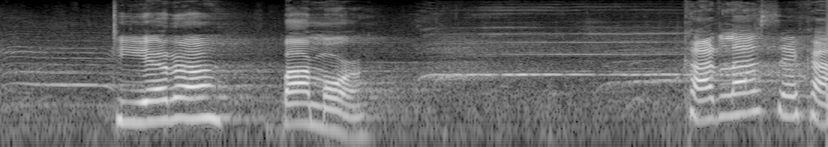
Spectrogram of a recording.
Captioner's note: audience cheering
